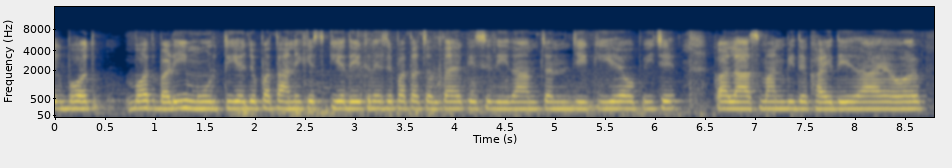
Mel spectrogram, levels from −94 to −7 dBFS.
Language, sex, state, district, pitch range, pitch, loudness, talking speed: Hindi, female, Chhattisgarh, Kabirdham, 195-205 Hz, 200 Hz, -22 LUFS, 225 wpm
